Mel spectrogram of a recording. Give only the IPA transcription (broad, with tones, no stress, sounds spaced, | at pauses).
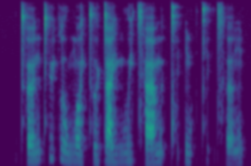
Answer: t̪ʰ œː˨˥ n t̪ʰ yː˥ t̚ l o˨ w m ɔː˨˩ j t̪ʰ ɵ˨˥ ɥ t̪ aː˨ j m uː˧ j t͡sʰ aː˨˥ m ɵ˧ t̚ pʰ ɪ˥ k̚ m ʊ˨˥ k̚ t̪ʰ ɪ˨ k̚ t͡sʰ ɐ˨˥ ŋ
